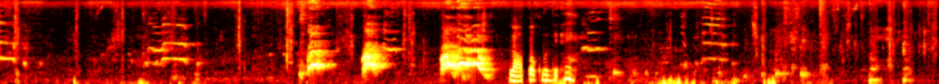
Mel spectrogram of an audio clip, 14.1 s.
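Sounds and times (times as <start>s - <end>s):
rooster crowing: 0.0s - 0.4s, 2.1s - 3.1s, 4.5s - 7.5s.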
